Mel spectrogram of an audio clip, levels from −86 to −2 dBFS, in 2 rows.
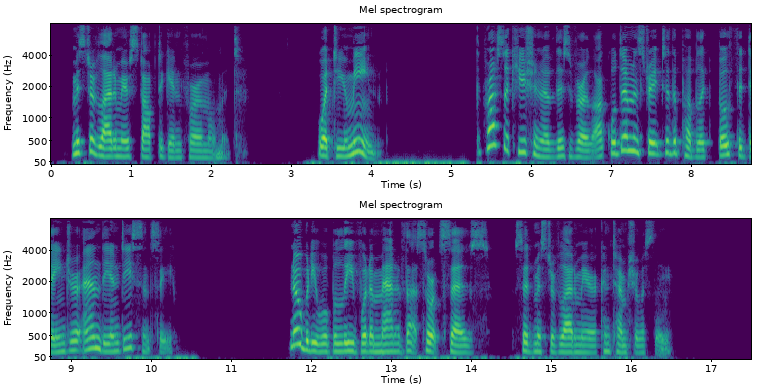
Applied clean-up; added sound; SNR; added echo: neural mask model Resemble Enhance denoiser.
